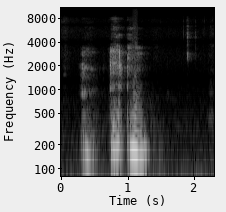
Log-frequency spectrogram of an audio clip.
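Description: Short wordless vocal sounds from a man's voice: three brief bursts within about a second, the last the loudest.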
